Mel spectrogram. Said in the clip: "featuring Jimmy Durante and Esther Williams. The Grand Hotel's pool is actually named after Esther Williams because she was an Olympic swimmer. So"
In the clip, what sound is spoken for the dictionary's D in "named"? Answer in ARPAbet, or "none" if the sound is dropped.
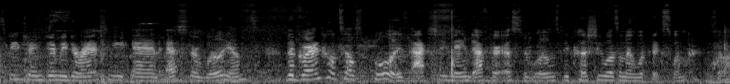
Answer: D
